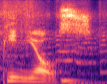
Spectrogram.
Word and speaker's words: Pinos: s and I think the N has a little squiggly P Pinos I think it's a little squiggly n so it's Mount Pinos I think is the correct pronunciation of that I actually asked one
